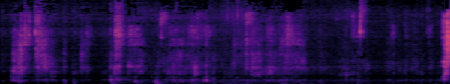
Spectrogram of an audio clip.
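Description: Near silence: a film soundtrack playing faintly through a tablet's speaker, with scattered soft rustles and taps.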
